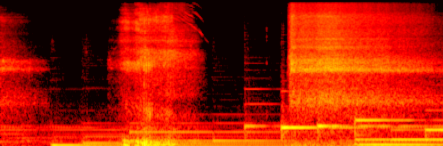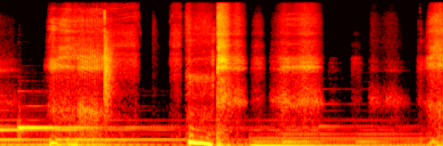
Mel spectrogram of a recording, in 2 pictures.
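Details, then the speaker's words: Acted adult snoring in a Telugu short film scene: low rumbling snorts over steady background music while a friend complains he isn't listening. "ఏం [గురకలు] చేస్తున్నావ్ రా నేనేం చెప్తున్నా నువ్వు ఏం చేస్తున్నావ్ సరే చెప్పు ఏంటో [గురకలు] చెప్పు రేయ్"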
